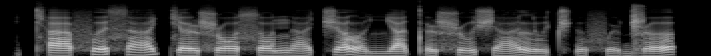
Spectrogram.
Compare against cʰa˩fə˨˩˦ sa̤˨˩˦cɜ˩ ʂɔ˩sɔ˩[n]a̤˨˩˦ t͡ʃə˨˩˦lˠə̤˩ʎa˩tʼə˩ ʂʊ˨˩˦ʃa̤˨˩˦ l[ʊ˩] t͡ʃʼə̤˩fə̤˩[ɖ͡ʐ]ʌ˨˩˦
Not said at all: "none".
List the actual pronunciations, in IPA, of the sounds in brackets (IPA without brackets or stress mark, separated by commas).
n, ʊ˩, ɖ͡ʐ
